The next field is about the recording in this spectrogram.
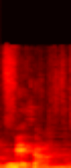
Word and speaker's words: Mesa: Hubo uno que en Twitter le pidió que le enseñen a pronunciar correctamente los nombres de las ciudades hay un suburbio que se llama Mesa y, literalmente se escribe Mesa, M-E-S-A, pero aquí no le dicen Mesa, aquí le dicen Mesa.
